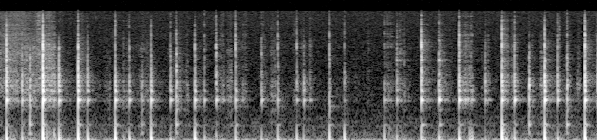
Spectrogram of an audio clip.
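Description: A long, hollow, dark wooden incense box with painted mandala decoration is held in the hand and tapped on its lid and side with fingertips and nails. The result is a quick, uneven series of short, dry, woody knocks, each with a soft low thump and a faint hollow tone that dies away almost at once.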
